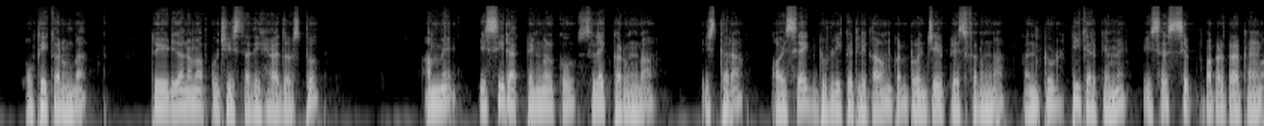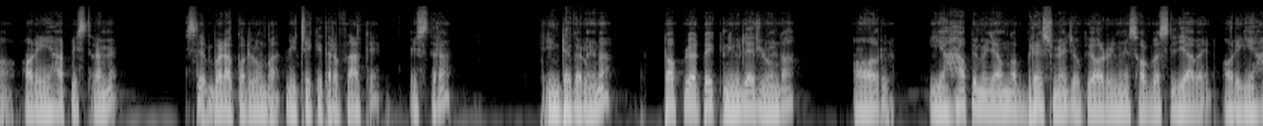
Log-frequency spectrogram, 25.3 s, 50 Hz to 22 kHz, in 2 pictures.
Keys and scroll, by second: 1.0 ctrl+0, 9.6 ctrl+j, 10.9 ctrl+t, 15.3 space, 18.3 Return.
